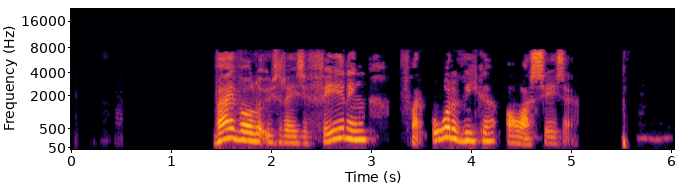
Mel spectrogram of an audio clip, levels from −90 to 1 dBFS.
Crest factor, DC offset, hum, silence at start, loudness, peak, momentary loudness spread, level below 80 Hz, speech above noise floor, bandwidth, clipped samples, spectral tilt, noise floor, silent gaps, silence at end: 20 dB; under 0.1%; none; 1.45 s; -19 LUFS; 0 dBFS; 19 LU; -60 dBFS; over 71 dB; 8 kHz; under 0.1%; -4 dB/octave; under -90 dBFS; 3.20-3.29 s, 3.57-3.61 s, 4.30-4.35 s, 5.09-5.50 s; 0.5 s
